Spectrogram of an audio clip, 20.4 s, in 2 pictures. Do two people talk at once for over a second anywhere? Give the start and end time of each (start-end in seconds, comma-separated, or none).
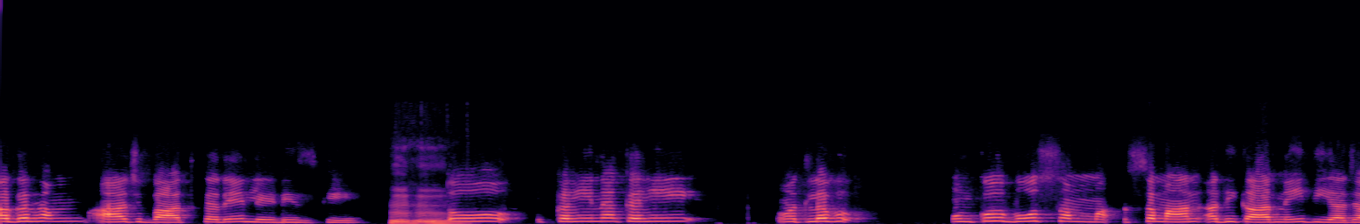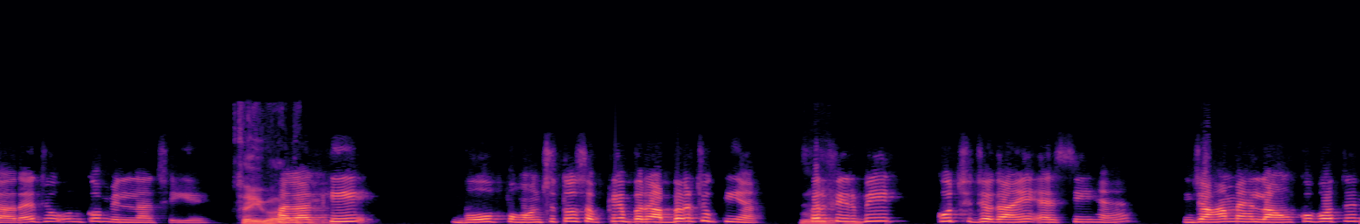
none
